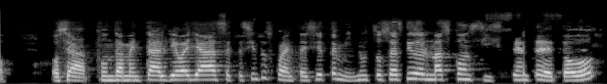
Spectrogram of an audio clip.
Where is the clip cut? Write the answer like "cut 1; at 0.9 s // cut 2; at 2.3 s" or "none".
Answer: none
